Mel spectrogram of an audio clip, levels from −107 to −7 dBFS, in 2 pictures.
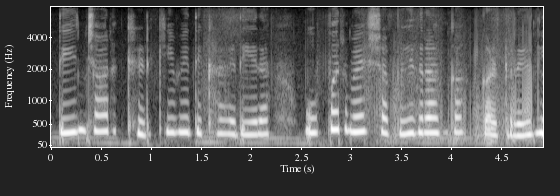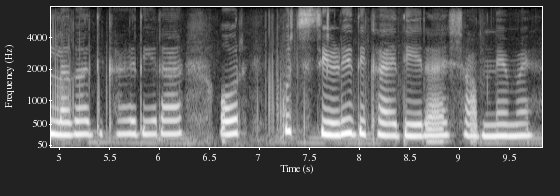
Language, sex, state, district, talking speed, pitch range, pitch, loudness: Hindi, female, Punjab, Pathankot, 165 wpm, 270-320 Hz, 290 Hz, -17 LUFS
